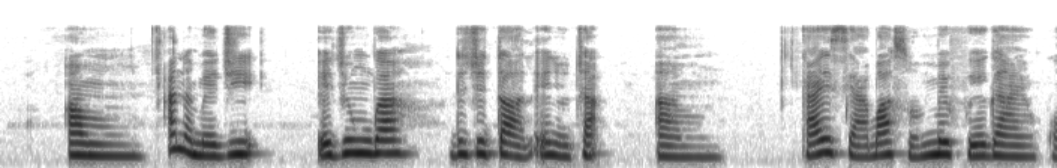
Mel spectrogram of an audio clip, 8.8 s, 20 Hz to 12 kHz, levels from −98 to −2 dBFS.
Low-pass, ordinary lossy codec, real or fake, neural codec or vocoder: 7.2 kHz; none; real; none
